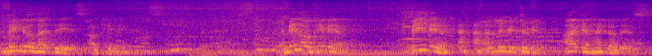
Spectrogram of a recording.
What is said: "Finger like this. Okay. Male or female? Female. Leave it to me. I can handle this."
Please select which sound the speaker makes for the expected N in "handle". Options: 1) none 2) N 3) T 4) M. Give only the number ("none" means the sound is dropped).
2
